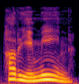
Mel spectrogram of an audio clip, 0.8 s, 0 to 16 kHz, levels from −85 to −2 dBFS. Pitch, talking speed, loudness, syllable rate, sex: 175 Hz, 305 wpm, -12 LUFS, 6.5 syllables/s, male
